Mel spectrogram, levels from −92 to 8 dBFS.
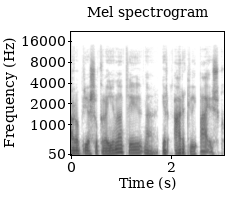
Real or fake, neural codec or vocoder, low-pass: fake; codec, 44.1 kHz, 2.6 kbps, SNAC; 14.4 kHz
